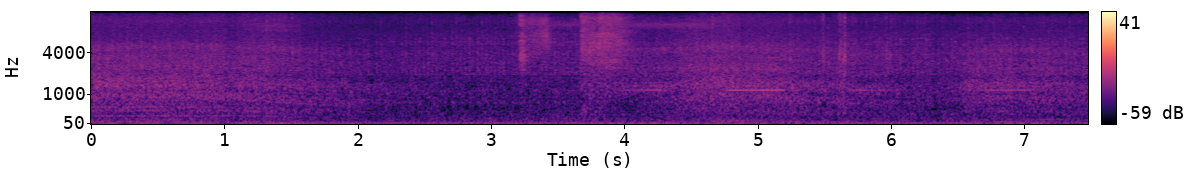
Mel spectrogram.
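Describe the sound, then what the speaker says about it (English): Heavy truck reversing in a log yard in SnowRunner, evenly spaced backup beeps over a steady low diesel drone, with short bursts of air brake hiss partway through. "It's going to take 20 gallons of fuel just to get this thing turned around in the frickin' log yard."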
